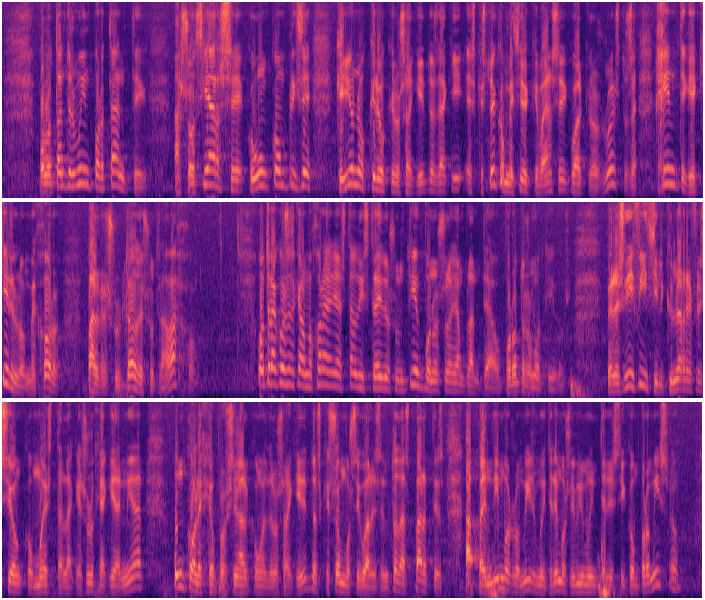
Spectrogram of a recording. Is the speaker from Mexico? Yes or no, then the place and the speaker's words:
no; Pontevedra, Galicia, Spain; Mi madre es de Pontevedra, toda mi familia es de Pontevedra, yo soy de Pontevedra.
